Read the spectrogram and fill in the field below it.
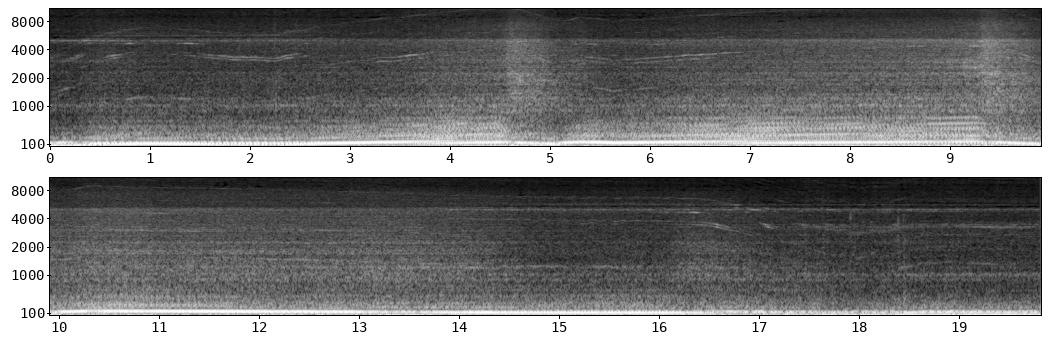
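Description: A blown LS-powered Chevrolet Chevelle fitted with new Flowmaster mufflers cruises on the highway, its exhaust holding a steady, loud, deep drone with a couple of brief swells in engine pitch, and no talking.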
